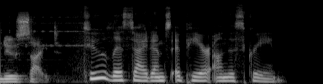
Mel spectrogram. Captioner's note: voiceover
